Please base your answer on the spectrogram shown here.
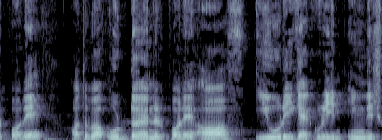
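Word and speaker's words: Yuri Gagarin: বলছে after the flight after পরে the flight মানে বিমান চালানোর পরে অথবা উড্ডয়নের পরে অফ ইউরি গ্যাগ্রিন ইংলিশ উচ্চারণটা হচ্ছে ইউরি গ্যাগ্রিন বাংলায় বলবো হচ্ছে আমরা জুরি গ্যাগ্রিন।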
